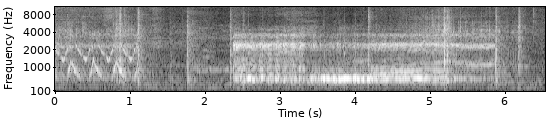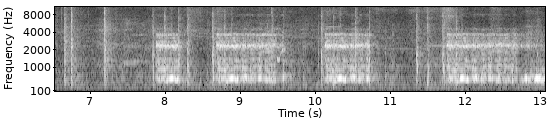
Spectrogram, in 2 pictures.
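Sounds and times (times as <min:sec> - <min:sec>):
electronic siren-like tone: 0:00.0 - 0:01.1
clicks: 0:00.0 - 0:02.6.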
